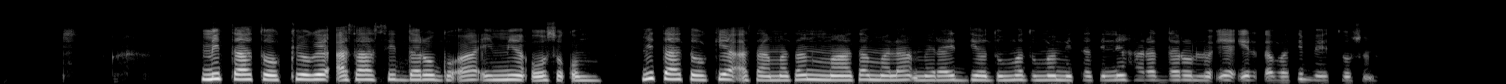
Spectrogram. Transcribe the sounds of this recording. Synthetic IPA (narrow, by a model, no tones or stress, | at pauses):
mɪt̪ːaːt̪o̞ːkːɪjoːɡe̞ːʔɐsaːsːɪd̪ɐɾɔɡɔ̰ʔaːʔɪmːɪjɐʔo̞ːsɔkʼɔmːɔ | mɪt̪ːaːt̪o̞ːkːɪjaʔɐ̰saːmɐt̪ɐnmaːt̪ɐmɐlɐmɛɾɐjd̪ɪjɔd̪ʊmːɐd̪ʊmːɐmɪt̪ːɐt̪ɪnːɛhɐɾɐd̪ɐɾɔlɔʔɪjɐʔɪɾt̪ʼɐbɐt̪ɪbe̞ːt̪ːo̞ːsɔnɐ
